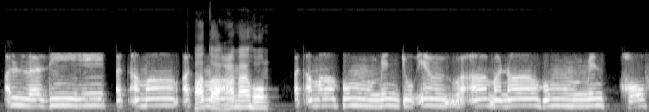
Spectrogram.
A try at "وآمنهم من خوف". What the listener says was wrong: وآمنا نہیں ہے. وآمنهم من خوف.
